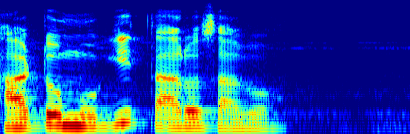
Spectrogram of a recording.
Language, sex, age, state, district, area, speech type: Urdu, male, 18-30, Delhi, North East Delhi, urban, spontaneous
